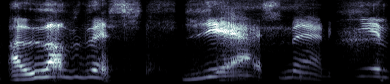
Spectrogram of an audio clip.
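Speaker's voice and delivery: drawn-out high delight; gleeful. Real, not acted. Host relishing the storyline, high drawn-out delight. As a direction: stretch it out, thrilled.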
